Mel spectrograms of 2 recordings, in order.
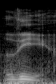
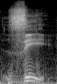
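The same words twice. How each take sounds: First: Softer "zi" from the tongue tip; light, small z on "zi". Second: "zi" with a forceful buzzing z; jolted z. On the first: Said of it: "sedangkan ini agak kecil". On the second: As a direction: thrust out the z of "zi". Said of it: "ini dihentakkan". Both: Shown as a demonstration.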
